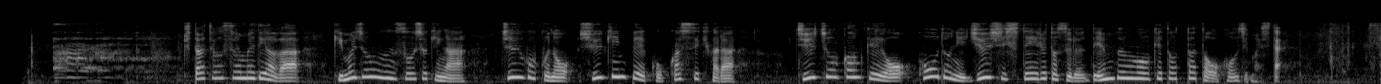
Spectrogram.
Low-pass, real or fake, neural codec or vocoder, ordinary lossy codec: 7.2 kHz; fake; codec, 16 kHz, 4 kbps, X-Codec, WavLM features, trained on Multilingual LibriSpeech; none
